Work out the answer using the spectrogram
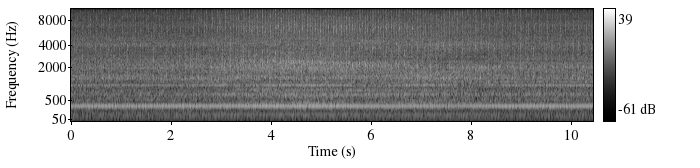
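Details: Hyundai Creta 1.6 engine: a steady, even idle with a clean hum and a light, rapid ticking of about four per second. This noise occurs in the morning and is normal character, not a defect.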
